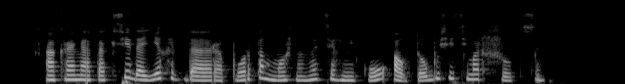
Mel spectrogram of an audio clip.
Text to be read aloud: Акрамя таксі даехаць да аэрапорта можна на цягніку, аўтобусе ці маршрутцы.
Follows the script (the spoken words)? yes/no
yes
